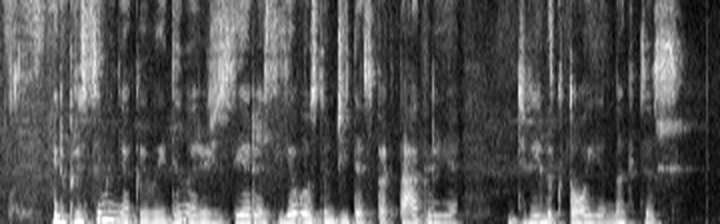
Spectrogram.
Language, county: Lithuanian, Vilnius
